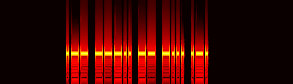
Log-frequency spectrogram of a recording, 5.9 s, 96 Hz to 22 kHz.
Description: Morse code, heard as a keyed tone, about 25 wpm, 700 Hz. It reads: W8MBR
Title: USA Call Signs - 5 Characters - Repeated 2x - 25wpm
